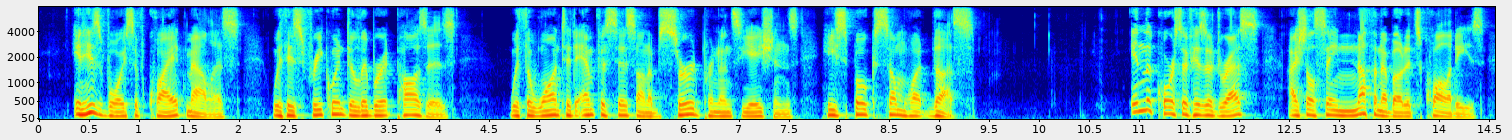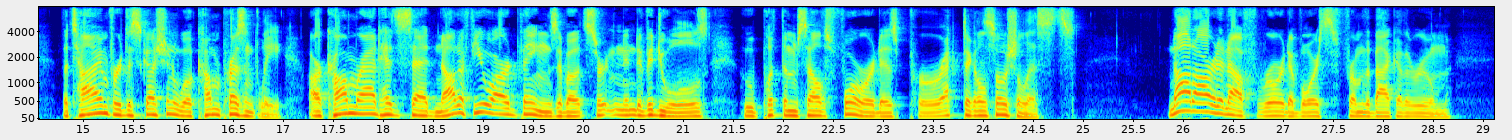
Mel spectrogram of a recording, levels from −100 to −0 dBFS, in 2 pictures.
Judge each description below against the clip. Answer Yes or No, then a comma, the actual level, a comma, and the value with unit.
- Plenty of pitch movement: No, average, 4.7 semitones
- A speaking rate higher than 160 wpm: No, average, 150 wpm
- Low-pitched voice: Yes, low, 125 Hz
